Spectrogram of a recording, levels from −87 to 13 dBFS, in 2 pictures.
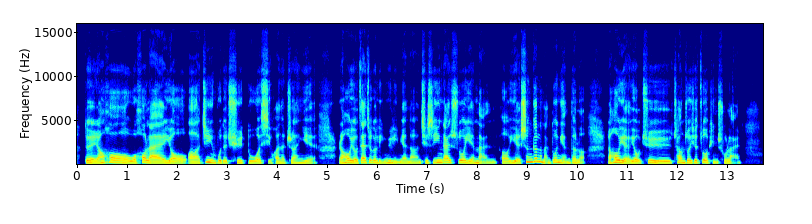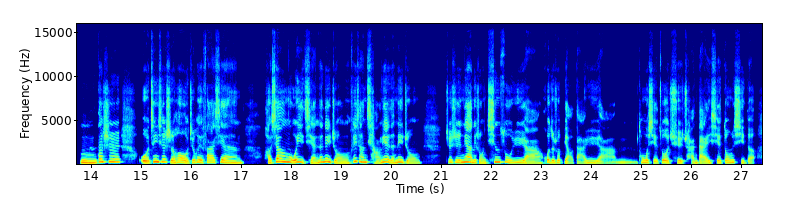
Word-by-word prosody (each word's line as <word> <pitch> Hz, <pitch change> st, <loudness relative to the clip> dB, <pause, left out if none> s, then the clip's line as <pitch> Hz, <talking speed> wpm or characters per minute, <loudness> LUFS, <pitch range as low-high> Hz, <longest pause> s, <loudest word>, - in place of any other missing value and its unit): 对， 205 Hz, -4 st, +2 dB
然 200 Hz, +3 st, +1 dB
后 230 Hz, -6 st, +2 dB
我 185 Hz, -1 st, +1 dB
后 260 Hz, +7 st, 0 dB
来 190 Hz, -3 st, +2 dB
有， 195 Hz, -3 st, 0 dB
呃， 180 Hz, 0 st, -1 dB
进 265 Hz, +7 st, +2 dB
一 230 Hz, -, +1 dB
步 215 Hz, 0 st, 0 dB
地 195 Hz, -2 st, -3 dB
去 215 Hz, +3 st, -4 dB
读 195 Hz, -2 st, -3 dB
我 190 Hz, 0 st, 0 dB
喜 210 Hz, -, -5 dB
欢 175 Hz, 0 st, -5 dB
的 180 Hz, -, -5 dB
专 195 Hz, +2 st, -4 dB
业， 200 Hz, +2 st, -5 dB, 0.4 s
然 195 Hz, -, -1 dB
后 225 Hz, 0 st, +4 dB
有 195 Hz, -4 st, +3 dB
在 235 Hz, +7 st, +1 dB
这 240 Hz, +1 st, -2 dB
个 225 Hz, -, 0 dB
领 190 Hz, -2 st, -4 dB
域 220 Hz, -, +1 dB
里 200 Hz, -, -3 dB
面 175 Hz, -, -4 dB
呢， 90 Hz, 0 st, -5 dB
其 -, -, -5 dB
实 225 Hz, +2 st, -3 dB
应 245 Hz, 0 st, +2 dB
该 240 Hz, 0 st, +1 dB
说 235 Hz, -1 st, 0 dB
也 185 Hz, -4 st, -1 dB
蛮 190 Hz, -6 st, -4 dB
呃， 170 Hz, 0 st, -3 dB
也 195 Hz, -2 st, 0 dB
生 290 Hz, +11 st, +4 dB
根 345 Hz, +2 st, +1 dB
了 310 Hz, -, +2 dB
蛮 240 Hz, -, -4 dB
多 255 Hz, -, -1 dB
年 240 Hz, -5 st, -1 dB
的 210 Hz, +1 st, -2 dB
了， -, -, -6 dB, 0.4 s
然 -, -, -1 dB
后 250 Hz, 0 st, +5 dB
也 205 Hz, -6 st, +2 dB
有 180 Hz, -3 st, +1 dB
去 190 Hz, -1 st, 0 dB
创 240 Hz, -1 st, -1 dB
作 220 Hz, -, 0 dB
一 -, -, +2 dB
些 225 Hz, -, +1 dB
作 220 Hz, 0 st, 0 dB
品 210 Hz, -, -9 dB
出 195 Hz, -, -6 dB
来。 180 Hz, +5 st, -7 dB, 0.5 s
嗯， 225 Hz, -2 st, +4 dB
但 320 Hz, 0 st, +4 dB
是 315 Hz, -1 st, +2 dB, 0.3 s
我 210 Hz, -2 st, +5 dB
近 320 Hz, +7 st, +7 dB
些 310 Hz, -1 st, +1 dB
时 225 Hz, -7 st, +1 dB
候 245 Hz, +1 st, +2 dB
我 200 Hz, -, +2 dB
就 240 Hz, +6 st, -2 dB
会 260 Hz, -1 st, +2 dB
发 250 Hz, +1 st, -1 dB
现， 220 Hz, -5 st, 0 dB, 0.4 s
好 220 Hz, -, -2 dB
像 325 Hz, +5 st, +6 dB
我 235 Hz, -, +7 dB
以 285 Hz, -1 st, +2 dB
前 205 Hz, -4 st, -3 dB
的 265 Hz, +5 st, +3 dB
那 310 Hz, -2 st, +5 dB
种 185 Hz, -6 st, -2 dB
非 345 Hz, -, +1 dB
常 285 Hz, -6 st, +2 dB
强 205 Hz, -7 st, -6 dB
烈 295 Hz, +1 st, +3 dB
的 220 Hz, -3 st, 0 dB
那 265 Hz, +2 st, +3 dB
种 195 Hz, -2 st, -6 dB, 0.5 s
就 265 Hz, -1 st, -3 dB
是 255 Hz, 0 st, 0 dB
那 260 Hz, +3 st, +5 dB
样 290 Hz, -3 st, +5 dB
的 245 Hz, -, +2 dB
一 -, -, -3 dB
种 210 Hz, -6 st, -4 dB
倾 280 Hz, +10 st, +3 dB
诉 280 Hz, -4 st, -2 dB
欲 235 Hz, -1 st, -1 dB
啊， 180 Hz, -3 st, -4 dB
或 230 Hz, +9 st, 0 dB
者 225 Hz, -, +1 dB
说 240 Hz, +1 st, -1 dB
表 220 Hz, -4 st, -5 dB
达 170 Hz, +1 st, -10 dB
欲 210 Hz, -1 st, -3 dB
啊， 170 Hz, -3 st, -9 dB
嗯， 90 Hz, -1 st, -9 dB
通 245 Hz, +1 st, -1 dB
过 240 Hz, -, +3 dB
写 195 Hz, -7 st, -3 dB
作 225 Hz, +4 st, +1 dB
去 205 Hz, 0 st, -3 dB
传 210 Hz, +1 st, -6 dB
达 190 Hz, -3 st, -2 dB
一 205 Hz, -, -2 dB
些 215 Hz, +1 st, -2 dB
东 225 Hz, +3 st, -1 dB
西 235 Hz, -5 st, -5 dB
的 190 Hz, -, -9 dB
220 Hz, 265 characters per minute, -21 LUFS, 195-250 Hz, 0.5 s, 近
